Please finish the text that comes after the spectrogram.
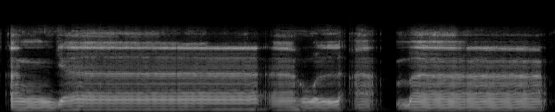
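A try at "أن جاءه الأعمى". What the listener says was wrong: Jangan terlalu panjang. 2 harokat saja. A'ma.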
